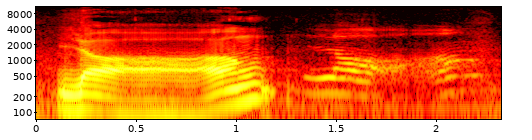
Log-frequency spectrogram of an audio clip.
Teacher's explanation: 네, 반드시 성대 끓는 소리가 나야 됩니다.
